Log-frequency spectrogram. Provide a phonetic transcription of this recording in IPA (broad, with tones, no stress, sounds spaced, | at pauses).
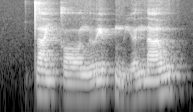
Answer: t̪ a˧ j k ɔː˩ n ʋ e˧˥ p̚ m i˩˧ ə̯ n a˧˥ w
